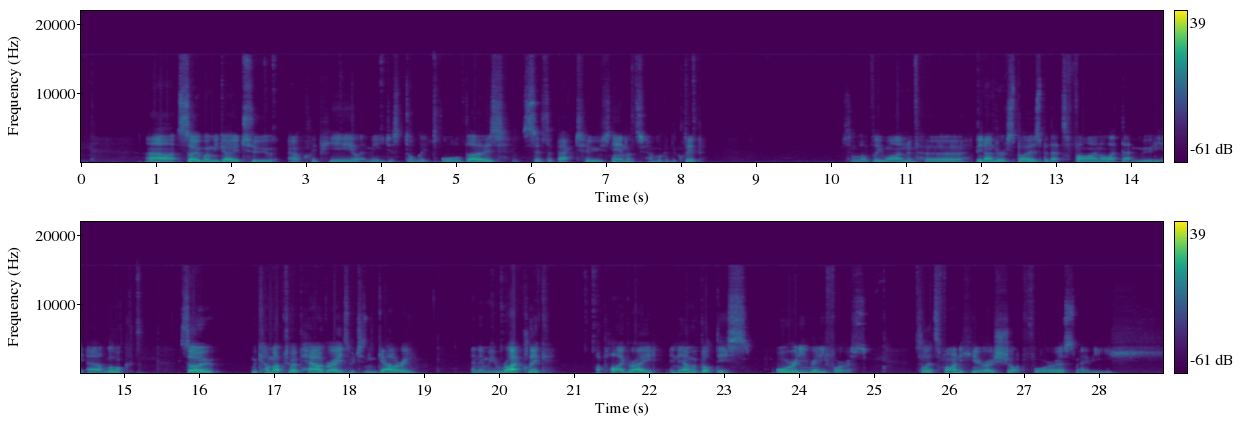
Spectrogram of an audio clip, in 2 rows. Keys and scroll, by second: 7.2 space, 15.0 space.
